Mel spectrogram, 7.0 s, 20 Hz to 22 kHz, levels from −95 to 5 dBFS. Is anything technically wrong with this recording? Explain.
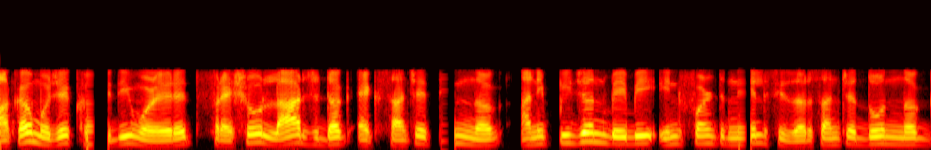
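Yes. The speech has three dropouts from packet loss with pitch repetition, at 0.65 to 0.81 s (160 ms), 3.31 to 3.41 s (100 ms) and 5.54 to 5.63 s (90 ms), with gap lengths that fit 10 ms packets. When packets went missing, the receiver looped the last pitch period and faded it over roughly 50 ms. Each gap therefore begins as a brief buzzy hold, then drops to silence, and the speech returns through a short cross-fade. On a waveform, identical repeating cycles shrink to a flat line. On a spectrogram, steady horizontal harmonics fade into a blank band. All of this sits within the 250 Hz to 3.7 kHz telephone band of the G.711 coding.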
